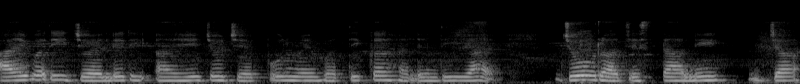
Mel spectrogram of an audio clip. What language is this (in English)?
Sindhi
